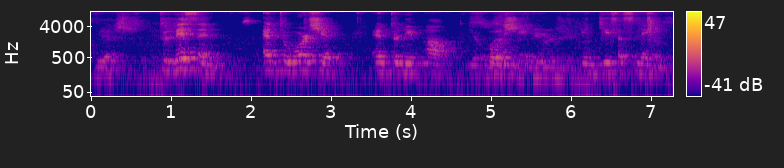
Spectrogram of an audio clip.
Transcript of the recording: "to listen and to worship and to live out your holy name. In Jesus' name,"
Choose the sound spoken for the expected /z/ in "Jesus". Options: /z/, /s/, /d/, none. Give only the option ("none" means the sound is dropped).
/s/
